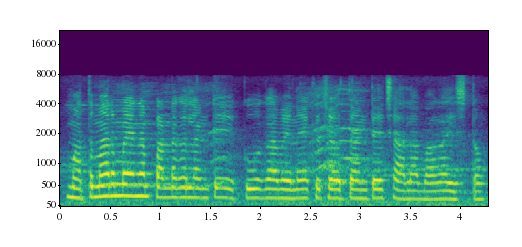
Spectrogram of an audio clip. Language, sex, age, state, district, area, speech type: Telugu, female, 45-60, Andhra Pradesh, Guntur, urban, spontaneous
